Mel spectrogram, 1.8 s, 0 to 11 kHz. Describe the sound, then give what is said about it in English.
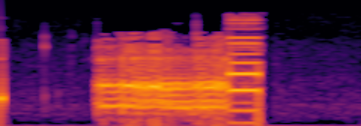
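Two buzzy electronic telephone keypad tones sound back to back as keys are pressed in a voicemail menu, a longer one followed by a brief tone at a different pitch, loud, with near silence before and after. “To replay your message, press 1. To continue recording, press 2.”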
